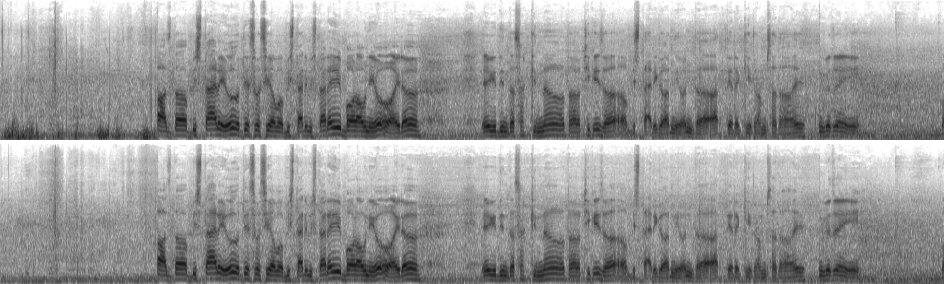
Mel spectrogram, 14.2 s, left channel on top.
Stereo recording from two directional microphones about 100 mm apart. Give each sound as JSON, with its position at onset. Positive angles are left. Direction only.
{"t": 2.3, "sound": "speech", "side_deg": -15}
{"t": 2.6, "sound": "speech", "side_deg": -5}
{"t": 5.0, "sound": "speech", "side_deg": -10}
{"t": 7.2, "sound": "speech", "side_deg": -5}
{"t": 8.4, "sound": "speech", "side_deg": -30}
{"t": 9.1, "sound": "speech", "side_deg": -10}
{"t": 12.4, "sound": "speech", "side_deg": -40}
